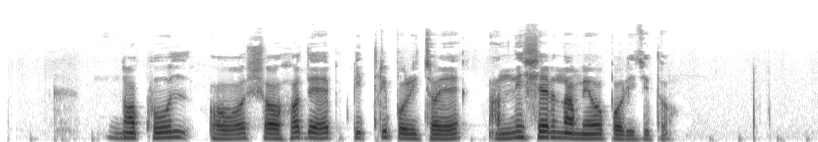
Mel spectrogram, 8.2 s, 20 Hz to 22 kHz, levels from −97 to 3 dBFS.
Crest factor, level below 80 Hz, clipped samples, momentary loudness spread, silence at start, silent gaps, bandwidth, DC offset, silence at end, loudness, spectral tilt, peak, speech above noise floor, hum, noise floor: 20 dB; -68 dBFS; under 0.1%; 14 LU; 1.1 s; none; 9 kHz; under 0.1%; 1.5 s; -21 LUFS; -7.5 dB/octave; -2 dBFS; 51 dB; none; -72 dBFS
